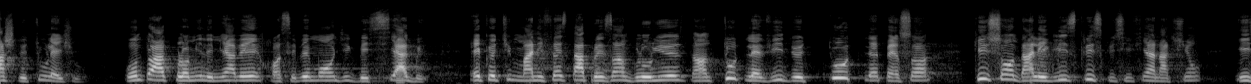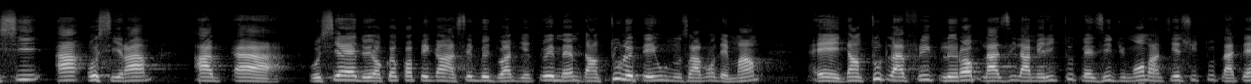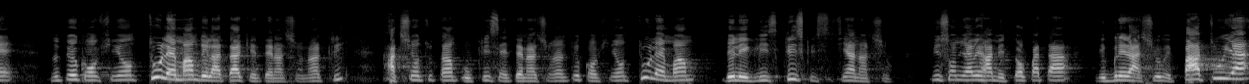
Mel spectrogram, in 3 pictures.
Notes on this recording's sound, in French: Enregistré lors de la Soirée de Célébration et de Prière hebdomadaire de l’Église Christ Crucifié en Action (implantée par l’ATAC International), est prêché simultanément en français et en Mina, une langue locale du Togo.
